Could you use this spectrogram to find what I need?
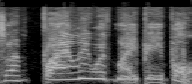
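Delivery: mock very high, room-filling, top-of-lungs yell. Retelling a young man's entrance at a conference buffet: imitating a loud yell. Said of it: "he yelled the top of his lungs".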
